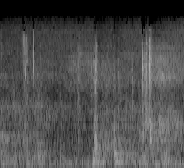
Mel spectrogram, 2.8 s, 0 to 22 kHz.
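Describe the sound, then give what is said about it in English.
Several knocks on a door arrive in loose pairs with short pauses between, moderately loud against a steady low rumble of background noise, and no one speaks; a Sports Radio 1310 The Ticket crew is knocking to wake the person inside. “Now I'll try just knocking on the door.”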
